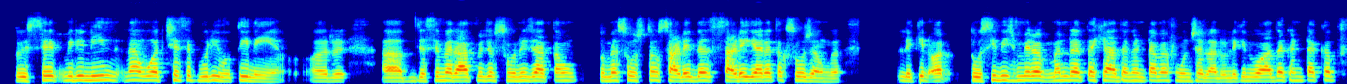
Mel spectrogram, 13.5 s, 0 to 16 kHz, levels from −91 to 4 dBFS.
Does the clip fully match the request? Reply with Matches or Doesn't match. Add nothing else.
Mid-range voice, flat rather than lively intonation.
Matches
